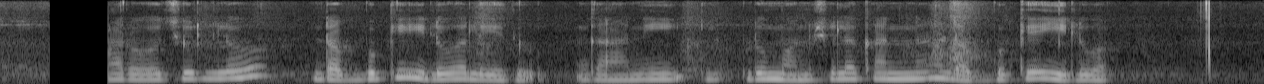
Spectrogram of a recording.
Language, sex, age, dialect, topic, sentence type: Telugu, female, 36-40, Utterandhra, banking, statement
